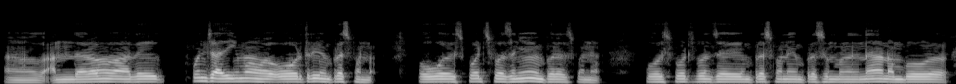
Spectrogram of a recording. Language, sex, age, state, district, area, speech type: Tamil, female, 18-30, Tamil Nadu, Dharmapuri, rural, spontaneous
